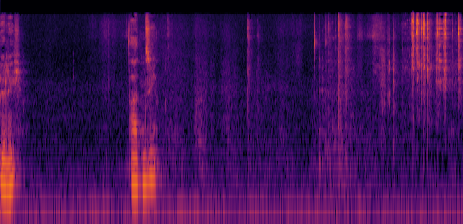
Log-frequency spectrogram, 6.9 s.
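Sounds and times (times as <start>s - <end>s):
speech: 0.0s - 0.4s, 2.0s - 2.5s
bunch of security-door keys jangling and clinking: 4.8s - 6.9s.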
